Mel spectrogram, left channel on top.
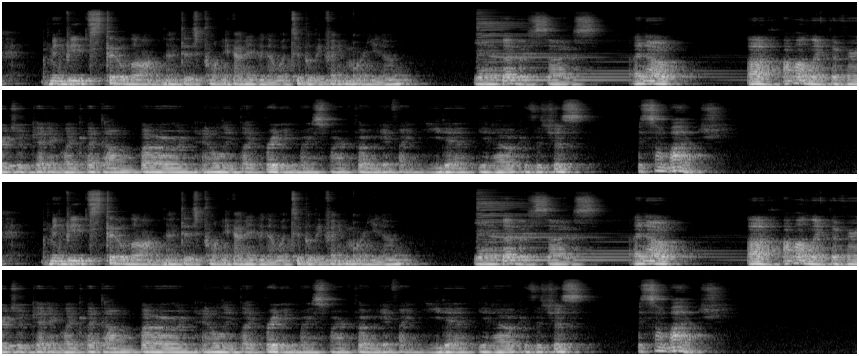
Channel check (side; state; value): both; identical; correlation 1.00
